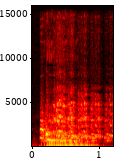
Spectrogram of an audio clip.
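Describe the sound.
A person imitates a turkey gobble, a loud, warbling burst of rapid throaty pitch wobbles lasting about a second, with a brief softer tail at the end.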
